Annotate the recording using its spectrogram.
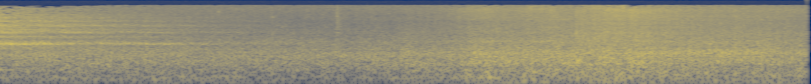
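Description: Ocean surf breaking and washing in: a steady rush of water that grows louder for a few seconds past the middle.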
